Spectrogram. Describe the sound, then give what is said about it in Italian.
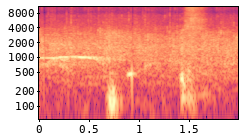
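Applause from an audience inside a church in Modugno: a dense, steady patter of many hands throughout, with a faint tone and a few low thumps mixed in. “Fosse stata a Firenze o Milano, applaudiva, ma noi applaudiamo, va bene?”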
